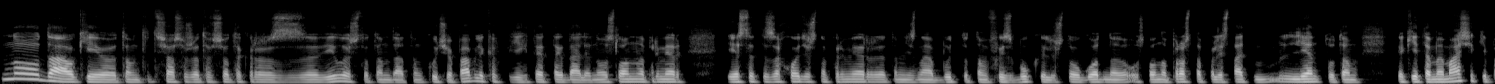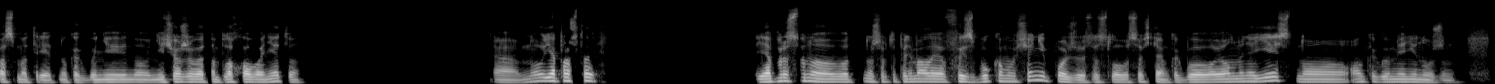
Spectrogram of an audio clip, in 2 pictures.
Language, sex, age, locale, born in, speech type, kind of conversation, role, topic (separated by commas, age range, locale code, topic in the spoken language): Russian, male, 25-29, ru-RU, Belarus, conversation, unstructured, none, Какие плюсы и минусы есть у социальных сетей?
